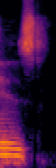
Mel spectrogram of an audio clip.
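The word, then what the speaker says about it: [ai]: So, yeah, it's pronounced I, like first person singular, or the ocular organ that you see with, or the Chinese or Japanese word for love.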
